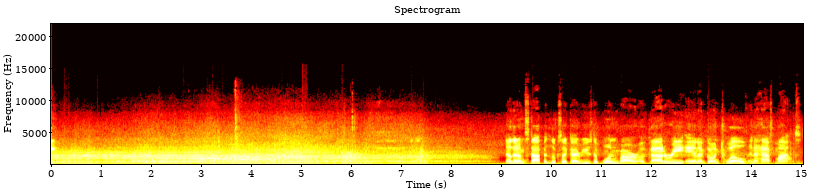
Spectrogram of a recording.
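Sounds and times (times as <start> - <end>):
wind rushing on microphone: 0.0 - 15.0.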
